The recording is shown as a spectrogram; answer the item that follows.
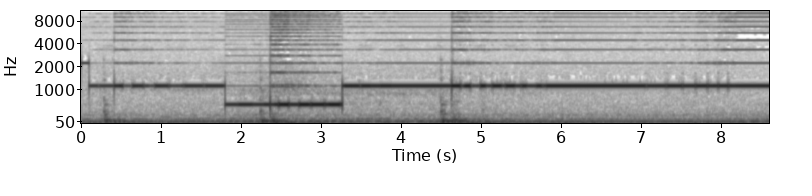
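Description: Waldorf Blofeld synthesizer sustaining one tone with a fluttering, grainy edge. It drops an octave right at the start, drops another octave about two seconds in, jumps back up an octave about a second later, and holds there.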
